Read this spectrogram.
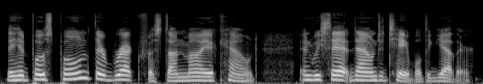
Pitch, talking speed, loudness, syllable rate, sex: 190 Hz, 185 wpm, -17 LUFS, 5.2 syllables/s, female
